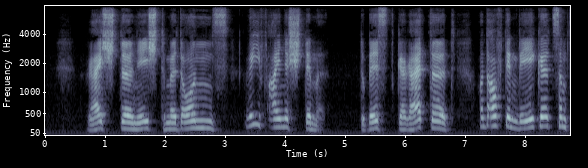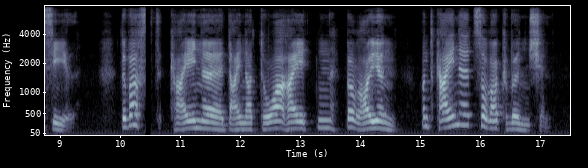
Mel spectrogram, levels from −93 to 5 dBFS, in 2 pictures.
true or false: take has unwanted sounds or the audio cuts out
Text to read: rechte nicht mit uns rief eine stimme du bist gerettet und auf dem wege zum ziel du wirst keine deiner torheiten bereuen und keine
true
